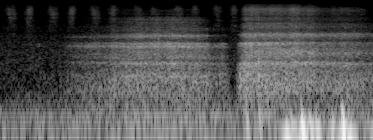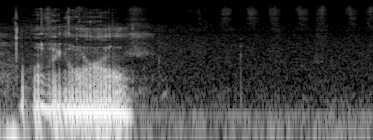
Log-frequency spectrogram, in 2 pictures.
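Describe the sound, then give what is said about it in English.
A few short, breathy nasal sniffs from someone with a head cold, followed by a brief voiced, snort-like sound, with a little mumbled speech around them. “Woke up with a bit of a cold. So I apologize, you may hear some sniffs.”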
